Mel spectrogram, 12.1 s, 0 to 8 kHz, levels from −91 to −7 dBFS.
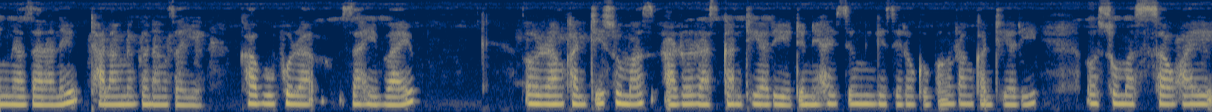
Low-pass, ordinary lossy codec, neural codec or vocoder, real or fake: none; none; none; real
